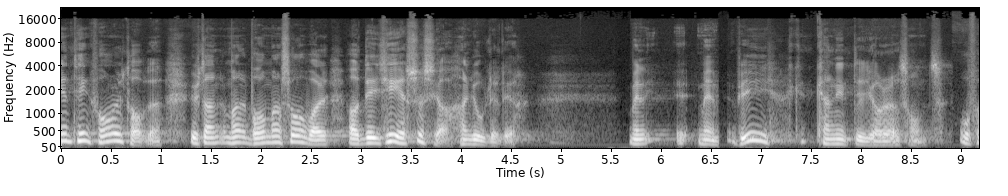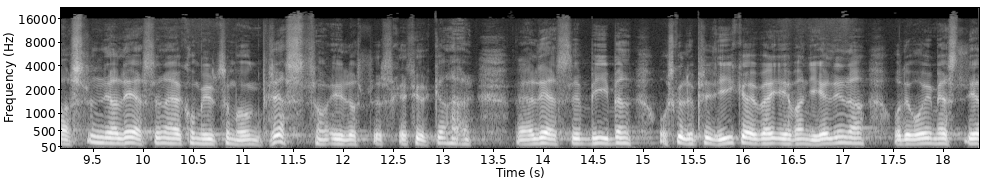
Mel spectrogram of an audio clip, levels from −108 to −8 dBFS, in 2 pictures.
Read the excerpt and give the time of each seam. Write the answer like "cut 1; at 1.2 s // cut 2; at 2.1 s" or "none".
cut 1; at 6.6 s // cut 2; at 8.9 s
